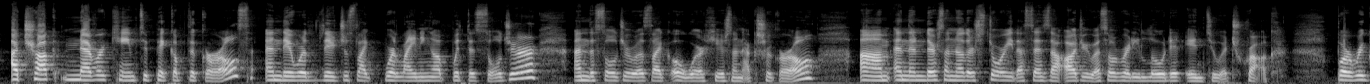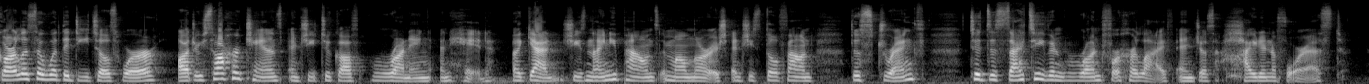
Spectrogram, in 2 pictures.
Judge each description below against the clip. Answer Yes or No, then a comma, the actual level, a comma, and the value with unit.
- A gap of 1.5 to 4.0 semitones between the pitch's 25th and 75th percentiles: Yes, average, 3.0 semitones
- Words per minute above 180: Yes, average, 200 wpm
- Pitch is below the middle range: No, medium, 185 Hz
